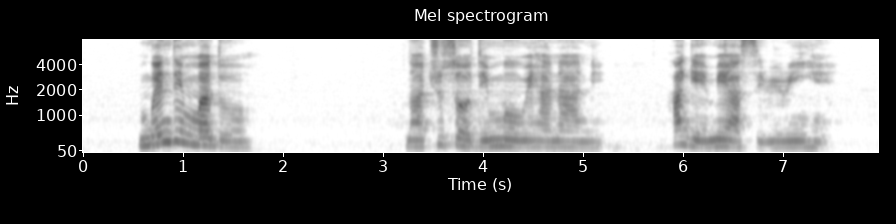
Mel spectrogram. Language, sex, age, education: Igbo, female, 30-45, tertiary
